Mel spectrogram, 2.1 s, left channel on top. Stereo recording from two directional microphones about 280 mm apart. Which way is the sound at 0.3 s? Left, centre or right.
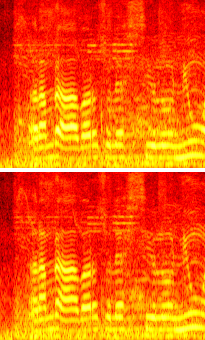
Centre.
